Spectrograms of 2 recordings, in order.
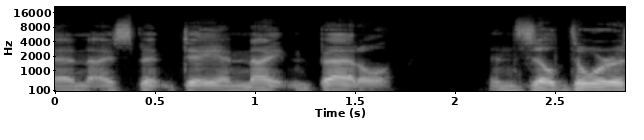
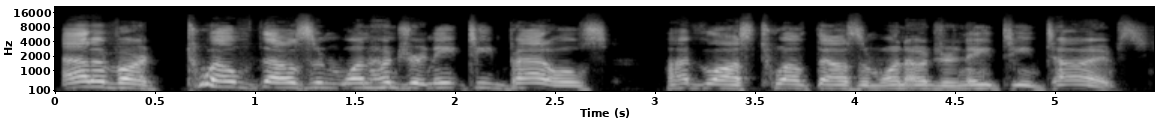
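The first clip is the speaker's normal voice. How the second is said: raised, earnest character voice; Wild's voice; 6 semitones higher, 4 dB louder than usual. Acted. Wild tells the group about his lost battles, earnestly. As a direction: recount the defeats with gusto.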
